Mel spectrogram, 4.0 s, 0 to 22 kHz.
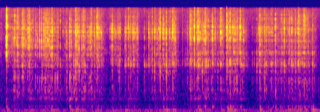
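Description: A dark plastic T-rake scratches and drags through dry fine white sand in a shallow tray, leaving parallel grooves. It makes a steady, crisp, gritty rasp with bright grainy detail over a constant low hum near 90 Hz.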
